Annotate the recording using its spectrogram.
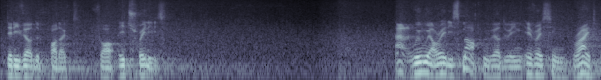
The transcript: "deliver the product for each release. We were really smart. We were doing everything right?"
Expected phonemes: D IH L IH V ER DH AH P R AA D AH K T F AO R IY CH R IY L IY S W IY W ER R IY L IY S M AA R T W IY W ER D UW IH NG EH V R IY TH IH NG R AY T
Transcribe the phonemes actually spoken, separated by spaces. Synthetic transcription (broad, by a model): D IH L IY V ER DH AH P R AA D AH K T F AO R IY S R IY L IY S W IY W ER R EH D IY S M AA R T W IY W ER D UW IH NG EH V R IY TH IH NG R AY T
